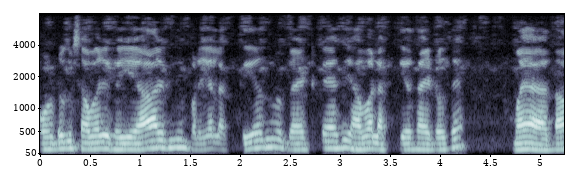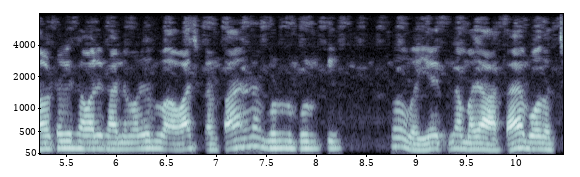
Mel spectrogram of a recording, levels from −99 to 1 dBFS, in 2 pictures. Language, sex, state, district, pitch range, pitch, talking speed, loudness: Hindi, male, Uttar Pradesh, Jyotiba Phule Nagar, 130-155 Hz, 140 Hz, 245 wpm, -18 LUFS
